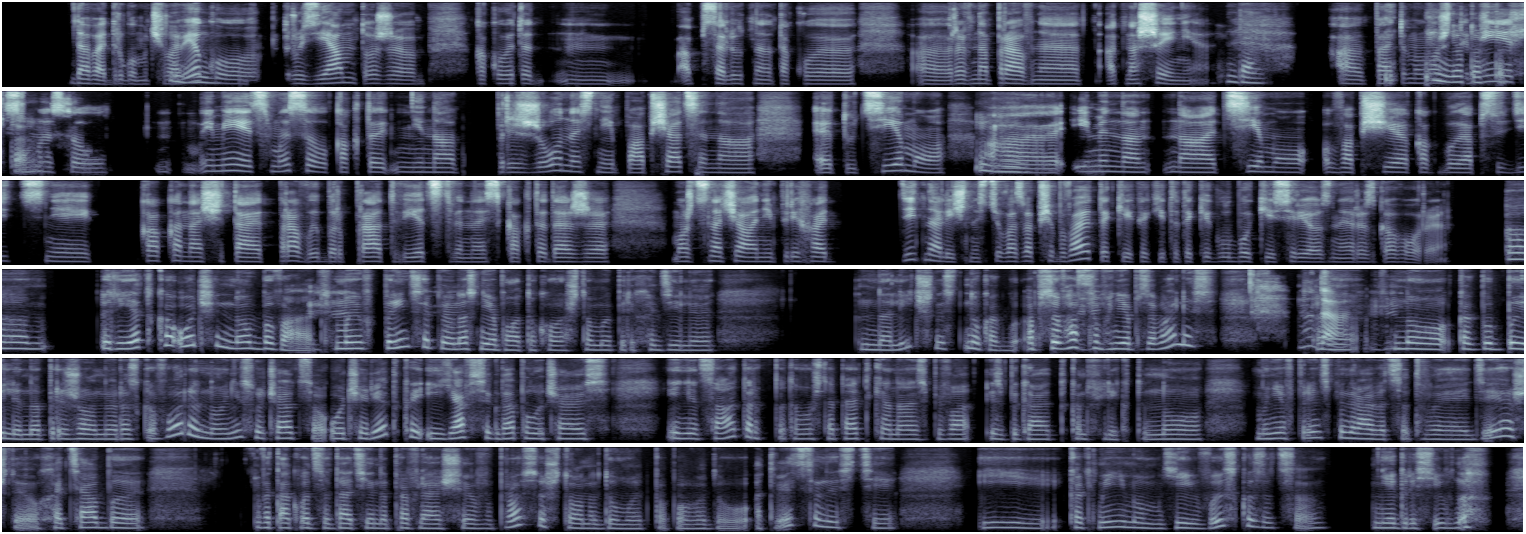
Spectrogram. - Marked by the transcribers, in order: tapping; throat clearing; other background noise; chuckle
- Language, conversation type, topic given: Russian, advice, Как описать дружбу, в которой вы тянете на себе большую часть усилий?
